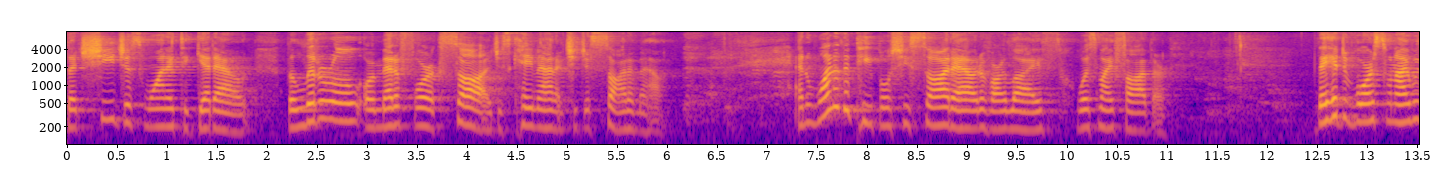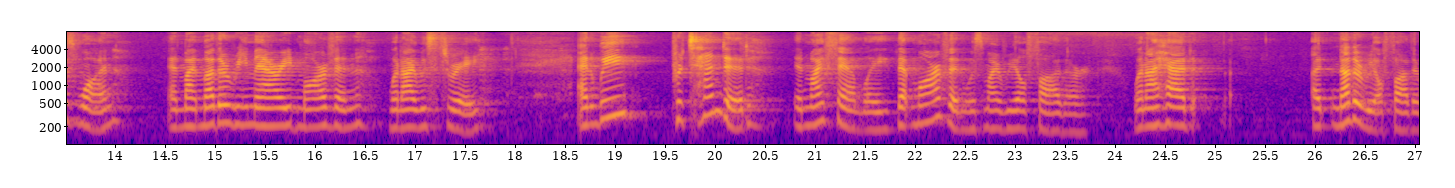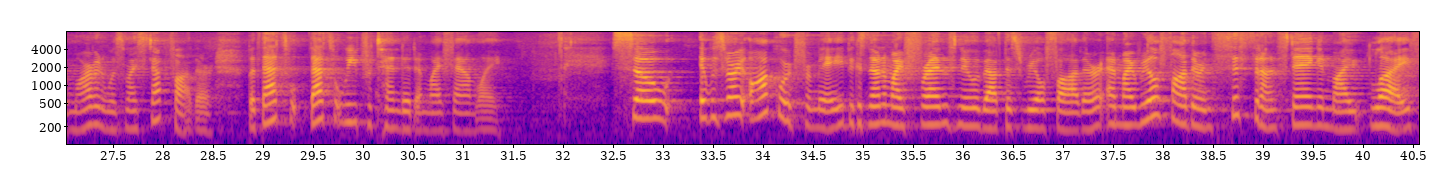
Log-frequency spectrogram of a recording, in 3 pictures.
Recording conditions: live audience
